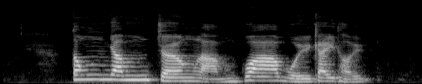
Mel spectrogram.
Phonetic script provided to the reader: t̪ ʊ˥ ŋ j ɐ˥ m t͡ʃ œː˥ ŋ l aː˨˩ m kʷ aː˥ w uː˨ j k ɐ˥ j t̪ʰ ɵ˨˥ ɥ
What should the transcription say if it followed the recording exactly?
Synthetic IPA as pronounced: t̪ ʊ˥ ŋ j ɐ˥ m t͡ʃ œː˧ ŋ l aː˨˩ m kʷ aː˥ w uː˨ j k ɐ˥ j t̪ʰ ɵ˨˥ ɥ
